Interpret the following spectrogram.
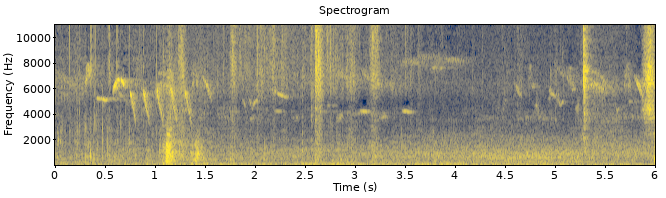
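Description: Small birds chirping, with a run of quick falling chirps about a second in, over a faint steady background and a few scattered soft clicks.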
